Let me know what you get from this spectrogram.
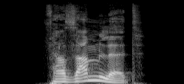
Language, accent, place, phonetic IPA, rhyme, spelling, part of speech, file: German, Germany, Berlin, [fɛɐ̯ˈzamlət], -amlət, versammlet, verb, De-versammlet.ogg
- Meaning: second-person plural subjunctive I of versammeln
